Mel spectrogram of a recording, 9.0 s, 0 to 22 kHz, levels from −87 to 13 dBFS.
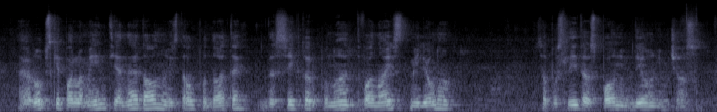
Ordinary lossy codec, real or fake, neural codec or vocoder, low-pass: none; fake; vocoder, 44.1 kHz, 128 mel bands, Pupu-Vocoder; 19.8 kHz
